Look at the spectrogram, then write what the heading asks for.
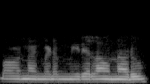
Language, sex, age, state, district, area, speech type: Telugu, male, 18-30, Telangana, Hyderabad, urban, conversation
